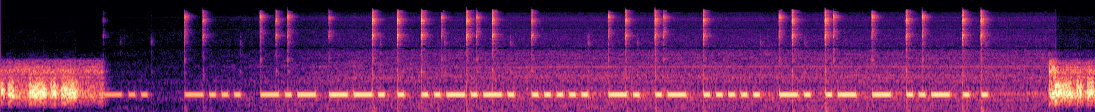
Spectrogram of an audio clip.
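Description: Yaesu VHF transceiver in CW mode: for about a second a raspy, hissing aurora-scattered Morse signal comes in, then it cuts out and a clean single-pitch sidetone keys out Morse code in dots and dashes while the set transmits. Short sharp clicks fall at many of the key-downs.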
